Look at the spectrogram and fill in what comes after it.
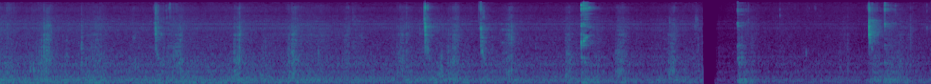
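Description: Faint, scattered crunching and clicking of a mouthful of raw green bell pepper being chewed with the mouth closed, with a sharper click near the end.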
